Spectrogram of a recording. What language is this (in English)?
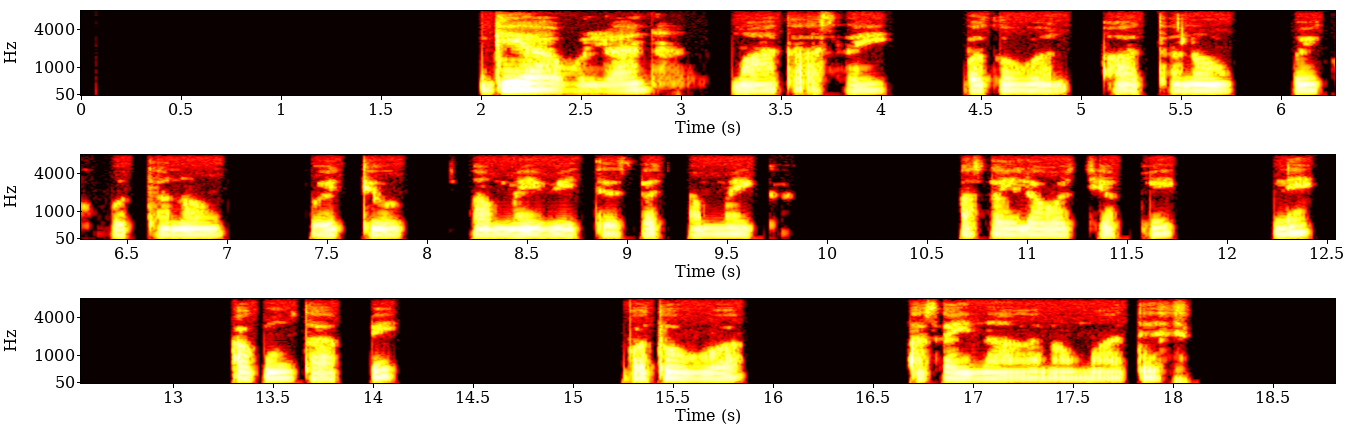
Wolaytta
